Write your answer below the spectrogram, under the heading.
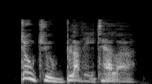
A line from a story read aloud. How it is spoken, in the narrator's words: William snapped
